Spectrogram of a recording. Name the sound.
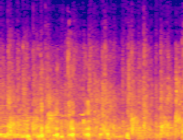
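round of applause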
